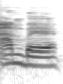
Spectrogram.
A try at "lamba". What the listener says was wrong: A at the end is A. The other thing is that we have a long vowel.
